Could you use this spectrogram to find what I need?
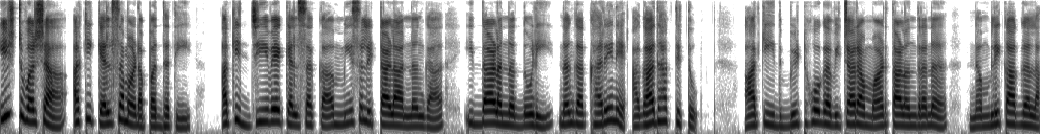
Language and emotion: Kannada, surprised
